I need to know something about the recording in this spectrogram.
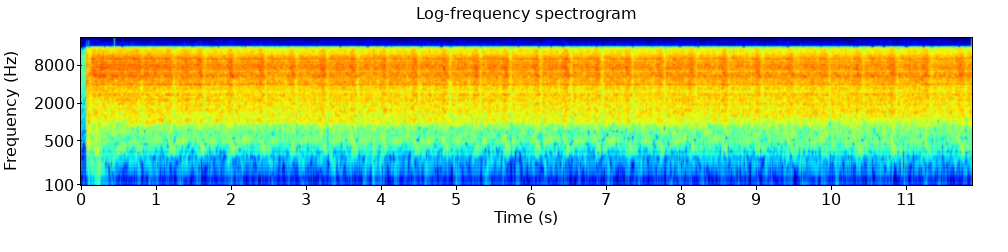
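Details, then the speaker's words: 1973 "112" after new points, coil, condenser and carburetor, on charger: slow even cranking about 2.5 turns a second with odd catches, fires but won't keep running; owner suspects flooding or a need for adjustment. "to be honest with you kindness sounds like it's flooded I almost wonder if it is"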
